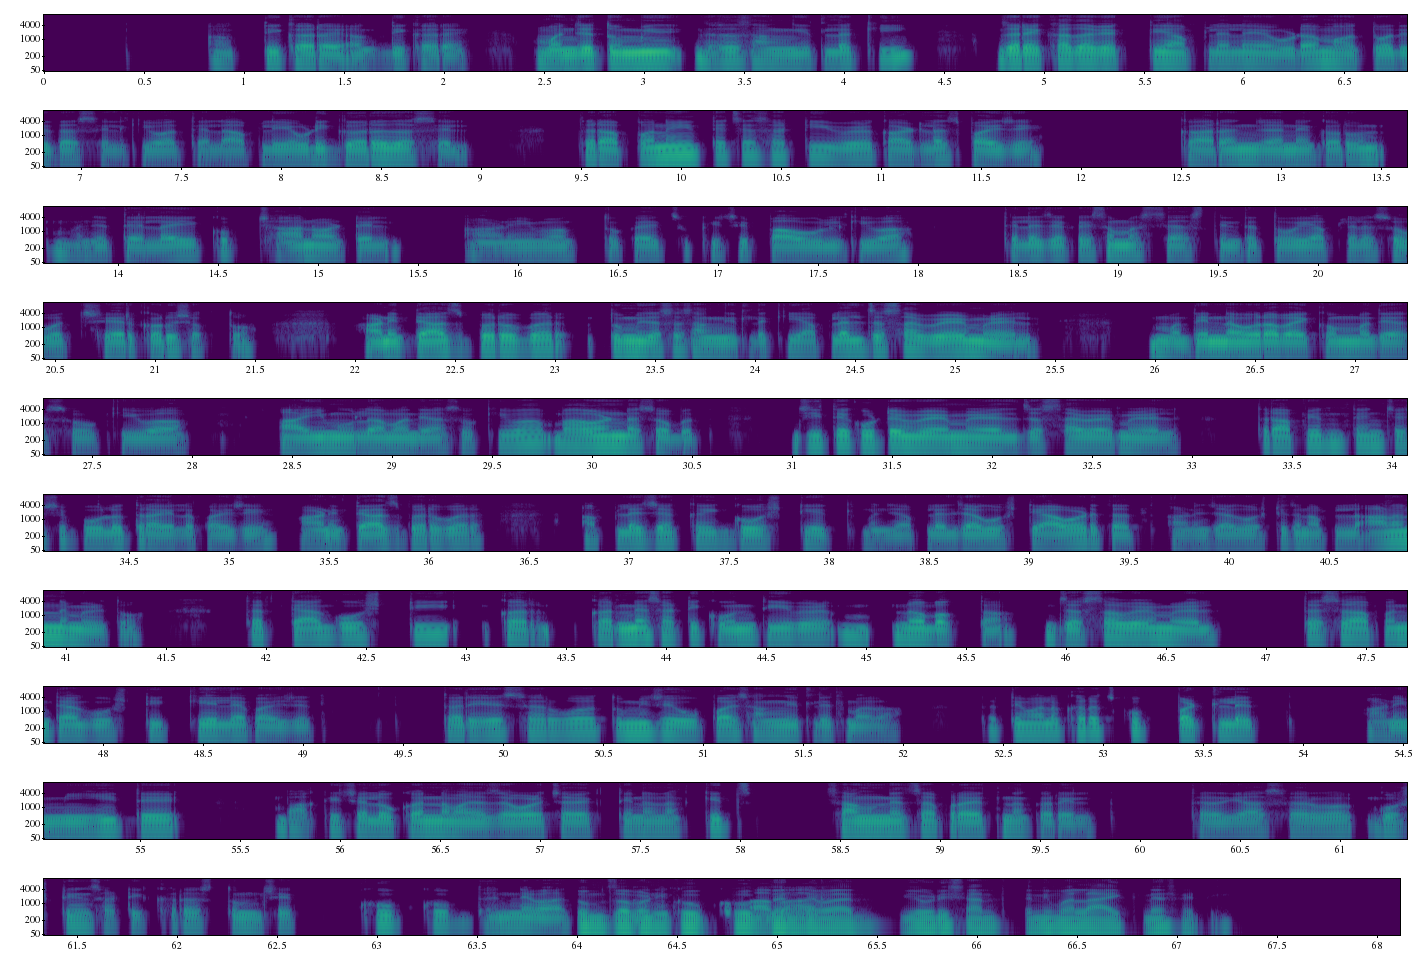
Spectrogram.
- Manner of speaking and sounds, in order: tapping; in English: "शेअर"; other background noise
- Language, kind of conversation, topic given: Marathi, podcast, फक्त स्वतःसाठी वेळ कसा काढता आणि घरही कसे सांभाळता?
